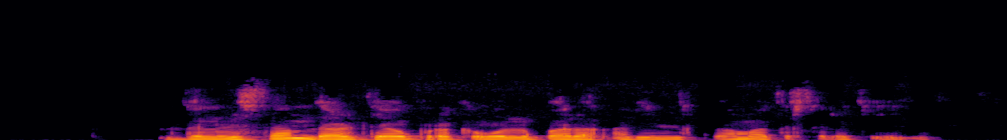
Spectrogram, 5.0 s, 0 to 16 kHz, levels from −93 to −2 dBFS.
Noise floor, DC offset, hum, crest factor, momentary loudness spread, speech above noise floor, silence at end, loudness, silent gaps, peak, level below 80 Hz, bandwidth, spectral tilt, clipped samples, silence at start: -84 dBFS; under 0.1%; none; 16 dB; 17 LU; 59 dB; 0.4 s; -25 LUFS; none; -10 dBFS; -58 dBFS; 6.2 kHz; -10 dB/octave; under 0.1%; 0.85 s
